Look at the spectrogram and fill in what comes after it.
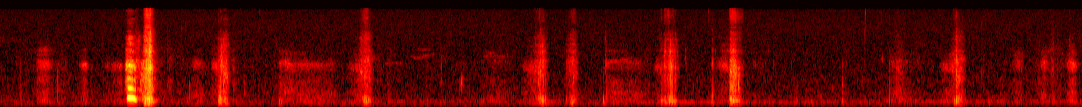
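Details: A person sneezing from hay fever and getting snotty: one sharp burst sneeze followed by several softer sniffs and snorts in a quiet room.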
